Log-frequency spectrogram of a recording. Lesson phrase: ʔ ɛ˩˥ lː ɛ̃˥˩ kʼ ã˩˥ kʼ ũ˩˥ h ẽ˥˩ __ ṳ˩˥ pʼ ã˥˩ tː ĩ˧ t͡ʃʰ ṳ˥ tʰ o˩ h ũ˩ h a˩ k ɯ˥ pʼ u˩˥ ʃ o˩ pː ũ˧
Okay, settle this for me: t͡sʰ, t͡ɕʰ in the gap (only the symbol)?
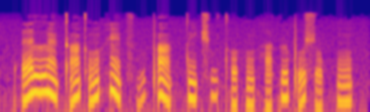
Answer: t͡sʰ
